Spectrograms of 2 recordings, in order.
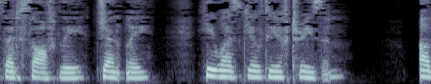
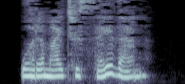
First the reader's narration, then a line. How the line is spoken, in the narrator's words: Owen asked nervously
